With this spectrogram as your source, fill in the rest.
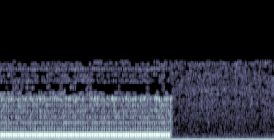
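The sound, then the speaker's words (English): A telephone keypad tone sounds while someone dials an international number to the Philippines: one steady, loud, mid-pitched tone that holds for nearly two seconds, then cuts off abruptly into quiet background hiss. “I don't know if I'm dialing the right friggin' number. What am I calling the Philippines?”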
